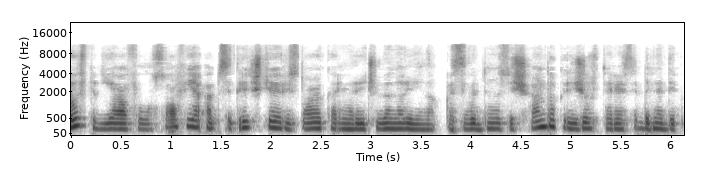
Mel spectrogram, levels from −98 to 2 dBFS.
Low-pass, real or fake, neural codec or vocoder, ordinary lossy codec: 10.8 kHz; fake; codec, 32 kHz, 1.9 kbps, SNAC; AAC, 32 kbps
